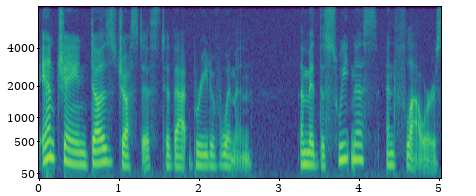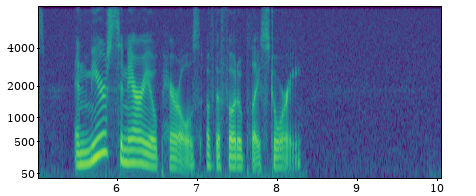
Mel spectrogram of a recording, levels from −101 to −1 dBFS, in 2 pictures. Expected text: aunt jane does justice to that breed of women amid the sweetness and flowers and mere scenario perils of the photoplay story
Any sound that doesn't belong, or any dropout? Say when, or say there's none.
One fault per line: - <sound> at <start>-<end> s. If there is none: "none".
none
